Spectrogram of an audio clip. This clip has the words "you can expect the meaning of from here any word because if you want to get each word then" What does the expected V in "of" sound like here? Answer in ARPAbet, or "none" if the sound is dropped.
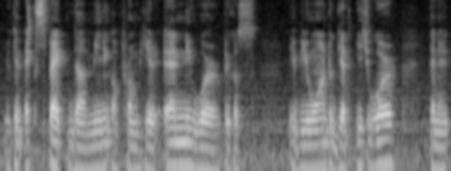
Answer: F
